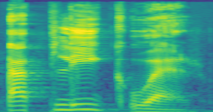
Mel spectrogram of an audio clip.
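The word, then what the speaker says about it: appliqué: one is what is known as the mud applic is spelled as a-p-p-l-i-q-u-e in this case the pots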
